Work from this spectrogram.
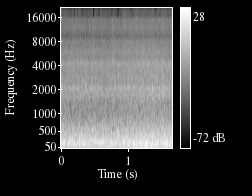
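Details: Exhaust hood blower, newly fitted motor on 120 volts, after belt tension eased via adjustable pulley: amp draw dropped from about 15.3 to 10.5 against an 11.5 target. Steady, even low rumble, no squeal, knock or flutter; running smoothly and healthy.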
